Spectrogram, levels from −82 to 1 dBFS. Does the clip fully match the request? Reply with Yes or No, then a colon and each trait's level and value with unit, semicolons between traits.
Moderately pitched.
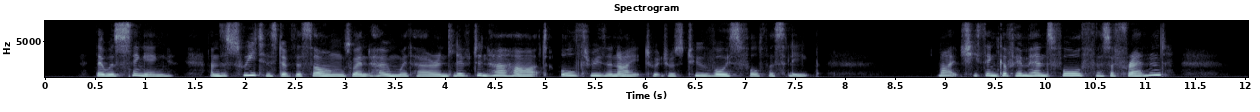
No: high, 220 Hz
